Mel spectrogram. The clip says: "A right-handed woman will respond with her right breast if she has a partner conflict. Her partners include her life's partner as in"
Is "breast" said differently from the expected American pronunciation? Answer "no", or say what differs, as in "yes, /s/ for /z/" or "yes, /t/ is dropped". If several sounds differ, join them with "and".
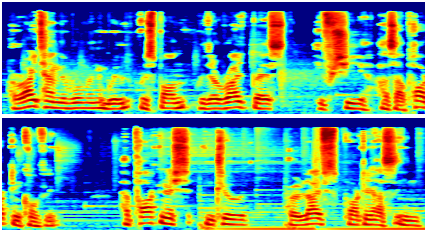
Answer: yes, /t/ is dropped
